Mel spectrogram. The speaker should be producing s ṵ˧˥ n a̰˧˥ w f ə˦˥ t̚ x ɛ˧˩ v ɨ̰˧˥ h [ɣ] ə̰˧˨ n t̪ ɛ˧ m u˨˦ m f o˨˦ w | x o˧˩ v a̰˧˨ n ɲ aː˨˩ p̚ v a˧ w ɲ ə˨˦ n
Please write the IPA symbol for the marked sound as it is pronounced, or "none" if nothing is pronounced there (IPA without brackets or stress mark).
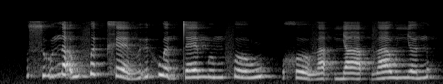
w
